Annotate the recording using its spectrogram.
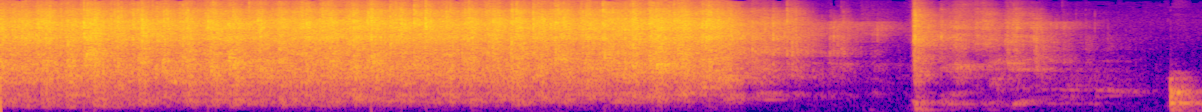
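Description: Ice rattling hard inside a gold metal two-tin cocktail shaker being shaken, for about four seconds, then fading as the shaking stops. A knock follows, then a short thud near the end as the tins are pulled apart.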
